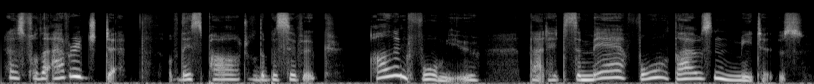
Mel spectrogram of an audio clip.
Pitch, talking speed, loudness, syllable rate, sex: 255 Hz, 155 wpm, -18 LUFS, 4.3 syllables/s, female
